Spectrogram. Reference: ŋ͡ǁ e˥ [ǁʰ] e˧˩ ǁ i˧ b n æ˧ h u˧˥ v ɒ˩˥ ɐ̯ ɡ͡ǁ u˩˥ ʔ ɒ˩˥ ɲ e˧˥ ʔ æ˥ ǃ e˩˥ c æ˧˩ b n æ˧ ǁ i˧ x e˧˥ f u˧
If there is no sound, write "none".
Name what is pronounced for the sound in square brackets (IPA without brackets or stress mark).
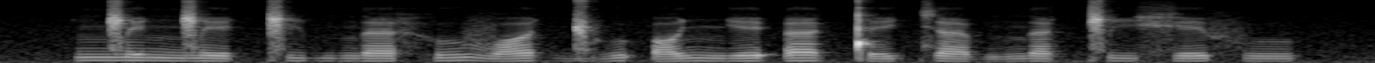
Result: ŋ͡ǁ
